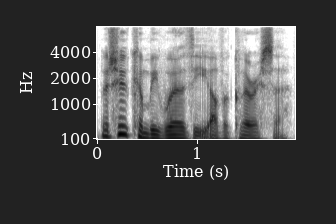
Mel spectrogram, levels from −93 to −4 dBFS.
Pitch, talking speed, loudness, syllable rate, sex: 105 Hz, 240 wpm, -17 LUFS, 5.9 syllables/s, male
